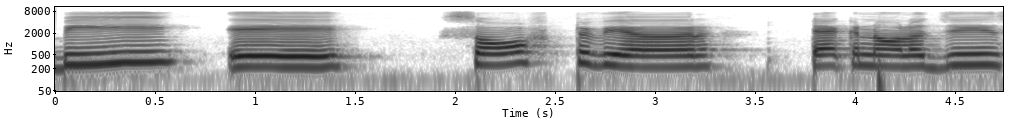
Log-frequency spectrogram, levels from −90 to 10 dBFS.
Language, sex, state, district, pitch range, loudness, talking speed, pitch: Hindi, female, Punjab, Fazilka, 225-265 Hz, -12 LUFS, 50 wpm, 235 Hz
